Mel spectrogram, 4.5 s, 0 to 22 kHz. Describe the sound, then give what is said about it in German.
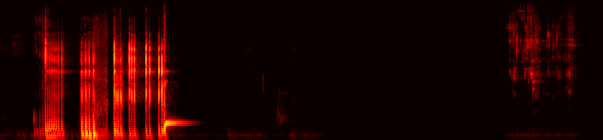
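Floki Icelandic Young Malt whisky, 47 percent, glugs out of a bottle into a glass in about six quick, bubbly bursts, ending with a short rising gurgle. After a pause comes a faint light clink or tap, with no voices. “Kleines Schlückchen. Oh, komm, ein bisschen größeres Schlückchen.”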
